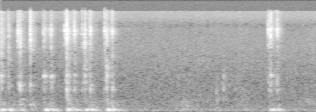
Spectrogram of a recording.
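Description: Fingertips with long nails type on a compact wireless keyboard with black plastic keys on a silver aluminium frame, resting on a wooden table. A quick run of soft, thocky key clicks with bright ticks fills the first second and a half, followed by quiet and one last short burst of keystrokes near the end.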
